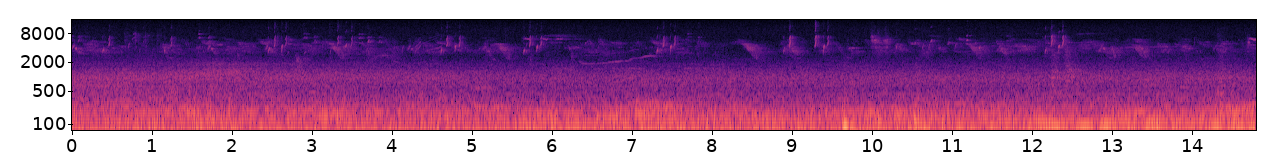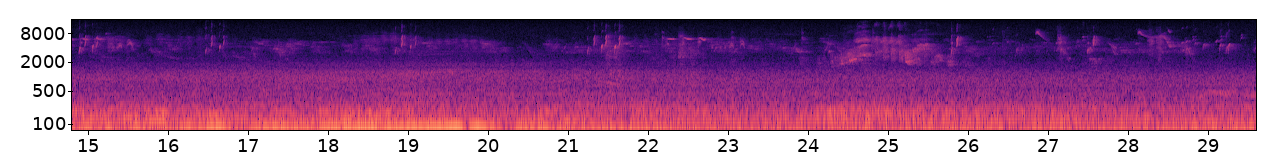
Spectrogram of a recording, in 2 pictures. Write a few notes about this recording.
inside church porch ... waiting for nine o'clock ... All Saints Church ... lavalier mics clipped to sandwich box ... the church clocks strikes nine at 05:12 ... bird calls ... song from ... dunnock ... starling ... blue tit ... collared dove ... blackbird ... goldfinch ... crow ... house sparrow ... robin ... wood pigeon ... jackdaw ... background noise ...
